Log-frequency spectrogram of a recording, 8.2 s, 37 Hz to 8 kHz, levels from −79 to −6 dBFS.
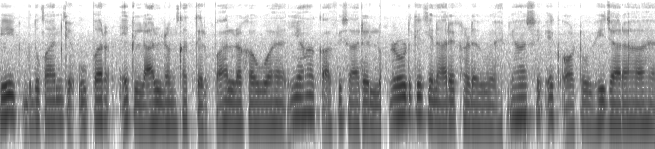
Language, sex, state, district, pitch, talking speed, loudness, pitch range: Hindi, male, Maharashtra, Solapur, 100 Hz, 220 wpm, -28 LUFS, 95-110 Hz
